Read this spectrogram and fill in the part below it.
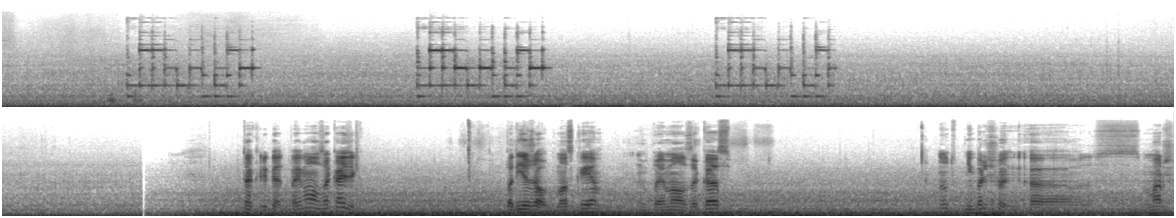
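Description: A car engine hums low and steady from inside the car.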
